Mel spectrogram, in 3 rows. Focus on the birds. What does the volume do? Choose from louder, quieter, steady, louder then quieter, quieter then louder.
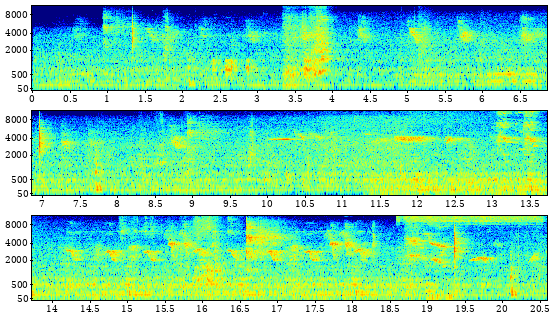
louder.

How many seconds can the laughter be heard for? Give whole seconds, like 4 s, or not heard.
4 s.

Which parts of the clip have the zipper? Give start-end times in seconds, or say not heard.
3.3-4.0, 8.2-8.8, 14.8-16.6.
